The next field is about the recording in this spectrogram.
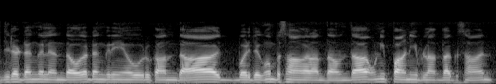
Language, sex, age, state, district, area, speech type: Dogri, male, 30-45, Jammu and Kashmir, Udhampur, urban, spontaneous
